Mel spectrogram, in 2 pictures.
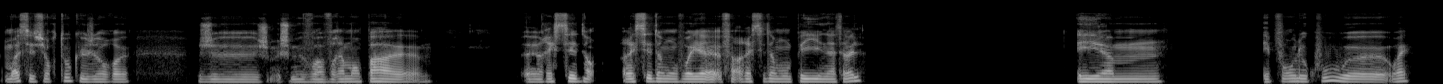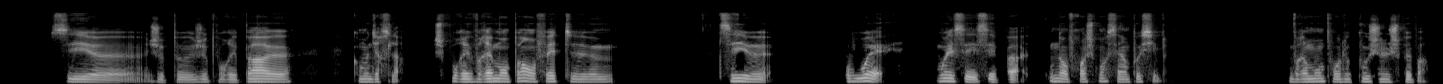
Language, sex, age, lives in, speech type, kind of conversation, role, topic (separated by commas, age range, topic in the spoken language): French, male, 30-34, France, conversation, unstructured, none, Préféreriez-vous ne plus jamais voyager à l’étranger ou ne plus jamais aller au restaurant ?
